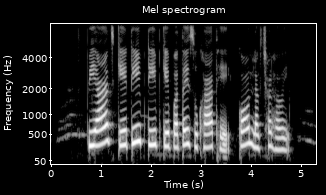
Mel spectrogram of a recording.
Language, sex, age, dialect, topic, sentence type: Chhattisgarhi, female, 18-24, Northern/Bhandar, agriculture, question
